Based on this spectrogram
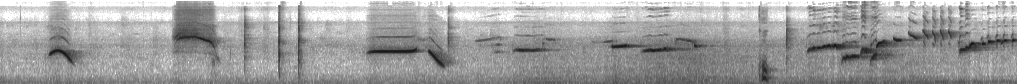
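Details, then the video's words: White-rumped shama after moulting sings clear, separate whistled phrases, some flat and some falling sharply. Sharp clicks and short pauses break them up, and faster rising notes build at the end. "MURAI BATU PASCA MABUNG FULL TEMBAKAN"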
